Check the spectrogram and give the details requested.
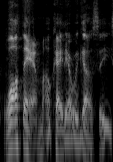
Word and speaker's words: Waltham: about just being a guy from walam that's how you pronounce it right Waltham walam so walam okay there we go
